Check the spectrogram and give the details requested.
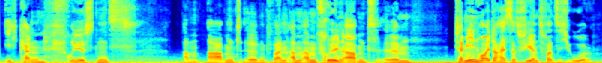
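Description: A man's voice: a little high, lively intonation, unhurried, fairly bright tone, a little hiss or hum. An actor playing a harried, pedantic middle manager and father on phone calls in a radio drama, officious and a bit hesitant. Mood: deferential, evasive. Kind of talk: naturalistic German radio drama dialogue. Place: phone calls made while driving a car.

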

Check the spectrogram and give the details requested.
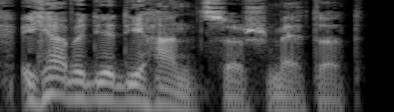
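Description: A man voicing a calm, fearless giant frontiersman who speaks with cool, firm command in an audiobook. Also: deep voice, moderate pace, husky, no echo, studio quality, exaggerated voice. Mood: cold. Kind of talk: audiobook character voice.

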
